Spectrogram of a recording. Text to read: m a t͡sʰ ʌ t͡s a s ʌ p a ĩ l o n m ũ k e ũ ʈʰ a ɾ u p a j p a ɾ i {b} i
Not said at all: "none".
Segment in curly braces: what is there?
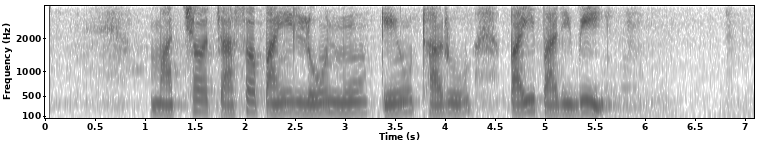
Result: b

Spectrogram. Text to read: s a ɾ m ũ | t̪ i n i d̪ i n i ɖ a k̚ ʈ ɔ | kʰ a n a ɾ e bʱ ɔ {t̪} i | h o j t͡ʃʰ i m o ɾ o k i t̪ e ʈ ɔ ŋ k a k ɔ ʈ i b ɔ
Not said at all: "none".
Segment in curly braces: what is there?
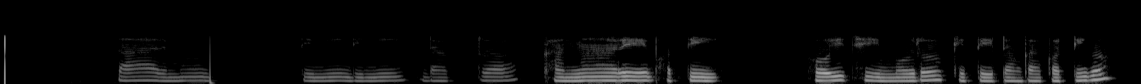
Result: t̪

